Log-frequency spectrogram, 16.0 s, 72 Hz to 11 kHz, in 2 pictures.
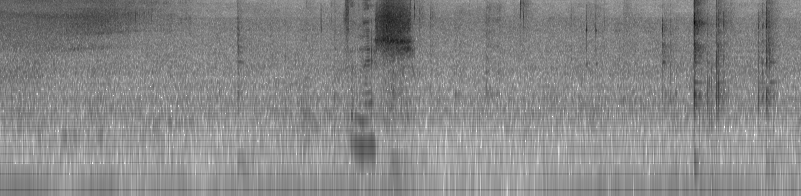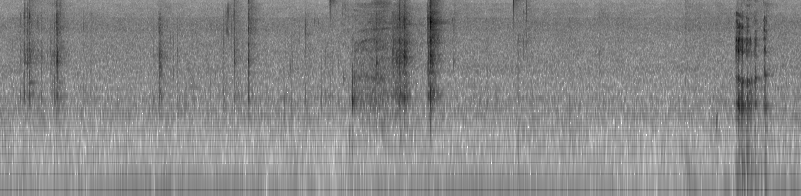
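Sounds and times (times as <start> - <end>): objects clicking and knocking: 3.9 - 13.3.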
